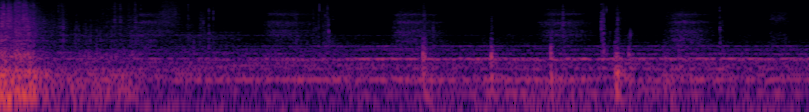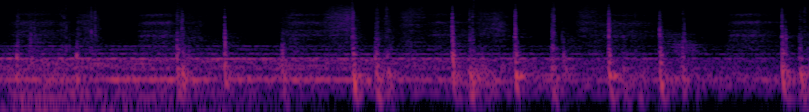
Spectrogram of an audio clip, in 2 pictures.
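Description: Footsteps thud and creak on wooden floorboards.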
